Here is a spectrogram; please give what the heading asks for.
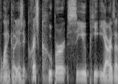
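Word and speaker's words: Kuper: the vikings offensive line code is it chris cooper c-u-p-e-r is that how we pronounce it that's correct so they've spent some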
